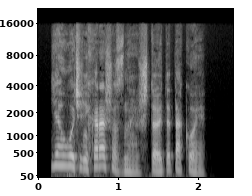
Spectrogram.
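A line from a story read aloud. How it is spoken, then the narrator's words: Quiet, female. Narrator (Russian): тихо сказала женщина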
